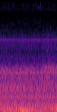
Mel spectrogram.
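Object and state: Nothing is struck.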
